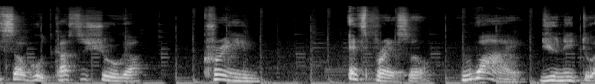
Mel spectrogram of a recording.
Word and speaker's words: espresso: quintessentially italian flavouring espresso good pronunciation espresso parnakota he knows that we say it well done start by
